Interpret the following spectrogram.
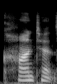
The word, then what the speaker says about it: content: We are using the adjective content stress on the second syllable.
